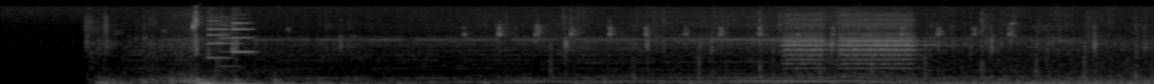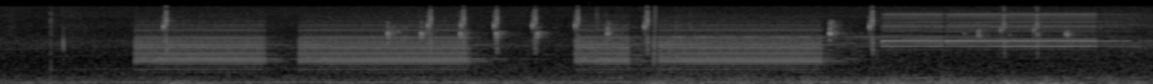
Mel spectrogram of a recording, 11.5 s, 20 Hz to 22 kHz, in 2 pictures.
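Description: Electronic alert beeps from a raid timer in GTA 5 Online, in a CEO special cargo warehouse, repeating in bursts of rapid high tones over a steady low game hum and engine drone, with no talking.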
